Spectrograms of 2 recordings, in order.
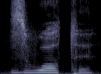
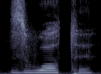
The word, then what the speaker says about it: złoty: How do you pronounce that shit? Bro. Złoty. Złoty.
